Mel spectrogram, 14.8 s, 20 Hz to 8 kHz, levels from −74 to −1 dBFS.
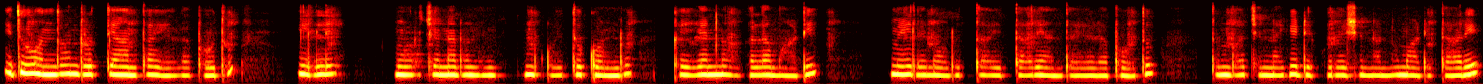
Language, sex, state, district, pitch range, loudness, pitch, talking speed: Kannada, female, Karnataka, Gulbarga, 240-265 Hz, -18 LUFS, 250 Hz, 95 wpm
